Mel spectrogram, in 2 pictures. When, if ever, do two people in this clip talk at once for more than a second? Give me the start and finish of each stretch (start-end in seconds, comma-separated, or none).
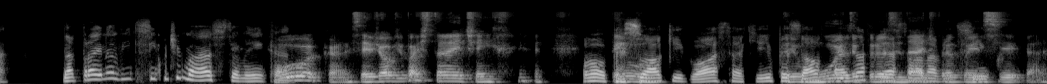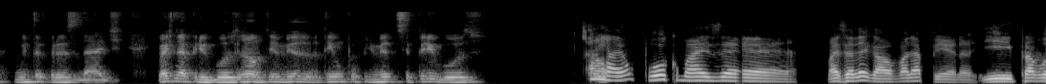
7.8-10.0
